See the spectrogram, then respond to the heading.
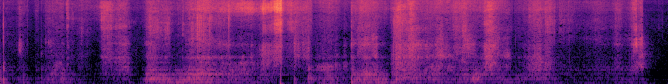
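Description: Long natural fingernails slowly tap and scratch a light-colored, flat, solid wooden tabletop. Soft, dry scraping rasps rise and fall over the wood, broken by short, crisp tapping clicks, with one sharper tap standing out midway.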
